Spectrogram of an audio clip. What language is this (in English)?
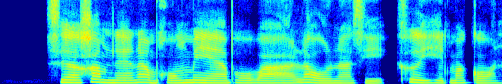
Thai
